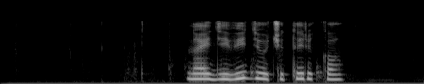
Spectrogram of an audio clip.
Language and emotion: Russian, neutral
